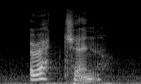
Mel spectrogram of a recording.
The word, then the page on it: erection: American English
